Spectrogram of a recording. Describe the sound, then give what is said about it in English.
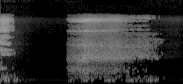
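A voice imitates a very long exhale, a sustained breathy rush of air lasting about two seconds. A short vocal sound comes before it, and the breath fades out gradually at the end. “He takes the longest exhale you've ever heard in your life. Just like...”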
